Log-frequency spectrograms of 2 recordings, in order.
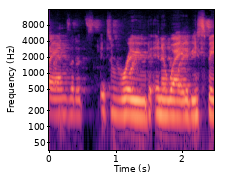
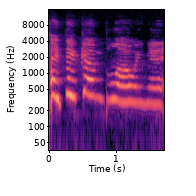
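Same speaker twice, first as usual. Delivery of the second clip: very high, sorrowful little lament; 11 semitones higher than usual. Narrating a scene, the speaker voices a character's message in a very sad voice. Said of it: "in a very sad voice".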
